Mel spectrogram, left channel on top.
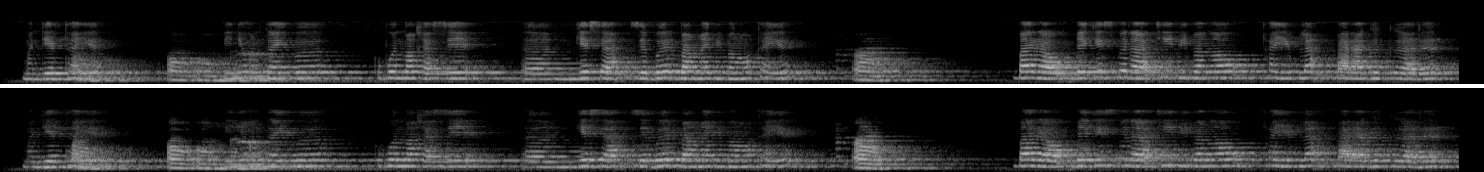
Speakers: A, on the left (about 45°); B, on the right (about 50°).
A: मोनदेर थायो।
B: औ औ औ
A: बेनि
B: नंगौ
A: अनगायैबो गुबुन माखासे <unintelligible> गेस आ जोबोर बाङाय बिबाङाव थायो।
B: औ।
A: बाराव बे गेसफोरा थि बिबाङाव थायोब्ला बारा गोग्गो आरो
